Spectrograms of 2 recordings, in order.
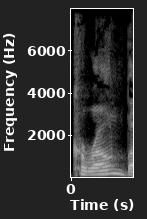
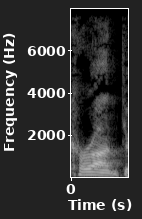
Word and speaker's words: Cuarón: Yeah, actually, it's Cuarón, but I pronounce it Cuarón throughout the episode.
